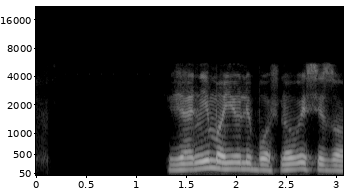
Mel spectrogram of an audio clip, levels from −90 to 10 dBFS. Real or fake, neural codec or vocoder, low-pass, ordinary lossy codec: fake; codec, 16 kHz, 0.9 kbps, LongCat-Audio-Codec; 5.4 kHz; Opus, 24 kbps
